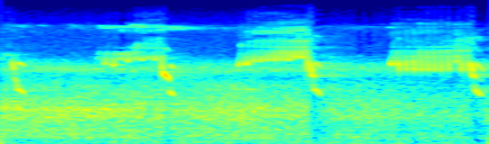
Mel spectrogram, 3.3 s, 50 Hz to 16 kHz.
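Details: Lesser spotted eagle at a birch-tree nest about 20 m up in Zemgale, on a live nest camera at 9:24 am on 19 August 2023 as a vole is delivered. Three shrill, buzzy yelps, each ending in a downward slur, come about once a second over a steady hum.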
